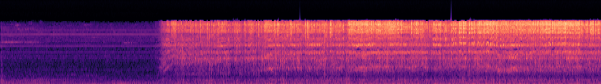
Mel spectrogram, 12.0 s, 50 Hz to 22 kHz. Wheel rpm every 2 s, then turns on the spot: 0, 30, 180, 230, 230, 230.
none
